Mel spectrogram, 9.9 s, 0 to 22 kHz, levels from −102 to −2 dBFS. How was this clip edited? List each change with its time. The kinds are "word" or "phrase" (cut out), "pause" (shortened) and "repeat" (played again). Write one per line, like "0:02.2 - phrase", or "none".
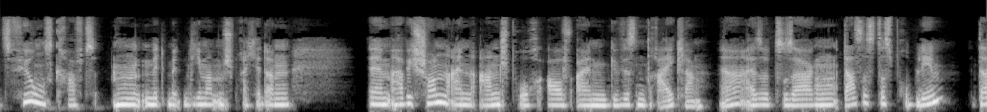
none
